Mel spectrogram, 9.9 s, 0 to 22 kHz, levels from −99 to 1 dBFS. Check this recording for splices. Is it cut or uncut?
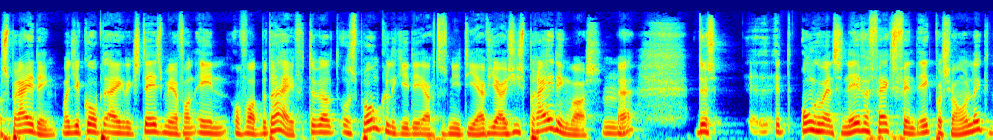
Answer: uncut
